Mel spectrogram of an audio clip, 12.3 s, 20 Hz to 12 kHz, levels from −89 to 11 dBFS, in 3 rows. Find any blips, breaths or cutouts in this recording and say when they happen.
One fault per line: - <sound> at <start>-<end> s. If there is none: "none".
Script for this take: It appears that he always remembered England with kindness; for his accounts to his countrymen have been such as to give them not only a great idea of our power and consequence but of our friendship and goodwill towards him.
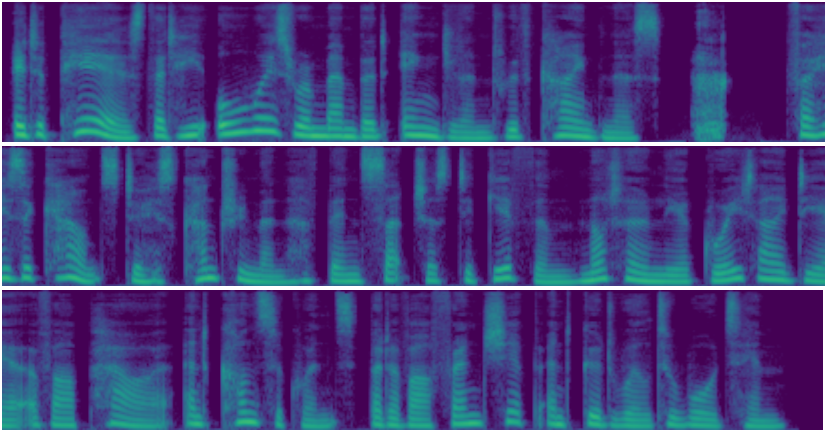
- throat clearing at 3.4-3.7 s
